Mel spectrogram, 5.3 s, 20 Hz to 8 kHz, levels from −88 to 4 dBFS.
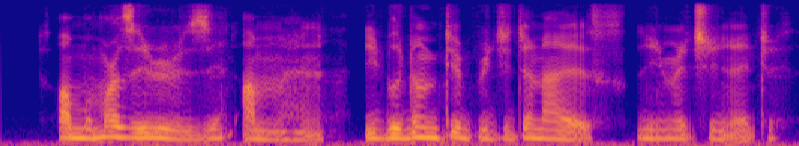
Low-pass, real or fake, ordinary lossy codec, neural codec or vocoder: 7.2 kHz; fake; none; autoencoder, 22.05 kHz, a latent of 192 numbers a frame, VITS, trained on many speakers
